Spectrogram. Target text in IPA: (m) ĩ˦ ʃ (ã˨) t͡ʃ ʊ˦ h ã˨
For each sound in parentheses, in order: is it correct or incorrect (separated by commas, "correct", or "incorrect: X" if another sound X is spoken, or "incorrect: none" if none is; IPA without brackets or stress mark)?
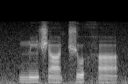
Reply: correct, correct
